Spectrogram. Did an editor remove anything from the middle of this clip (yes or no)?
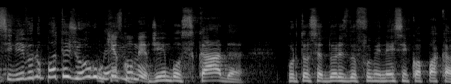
yes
